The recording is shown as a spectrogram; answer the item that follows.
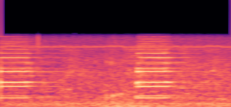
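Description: A car horn sounds in a long blast that cuts off just after the start, then gives one short honk about a second and a half in.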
